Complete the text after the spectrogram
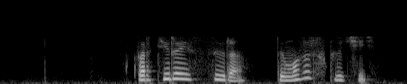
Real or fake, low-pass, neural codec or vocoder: real; 3.6 kHz; none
